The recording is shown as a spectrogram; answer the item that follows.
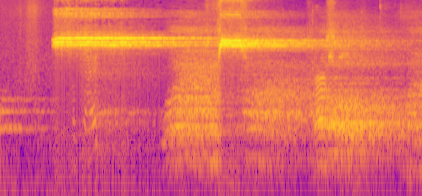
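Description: A referee's whistle is blown in sharp, loud blasts during basketball officiating training in a gym, with several shrill tweets ringing over room echo and a voice speaking in between.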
